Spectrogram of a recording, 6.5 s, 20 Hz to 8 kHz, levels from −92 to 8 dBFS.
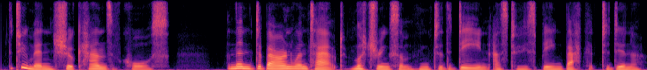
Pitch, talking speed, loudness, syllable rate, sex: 165 Hz, 230 wpm, -18 LUFS, 5.7 syllables/s, female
